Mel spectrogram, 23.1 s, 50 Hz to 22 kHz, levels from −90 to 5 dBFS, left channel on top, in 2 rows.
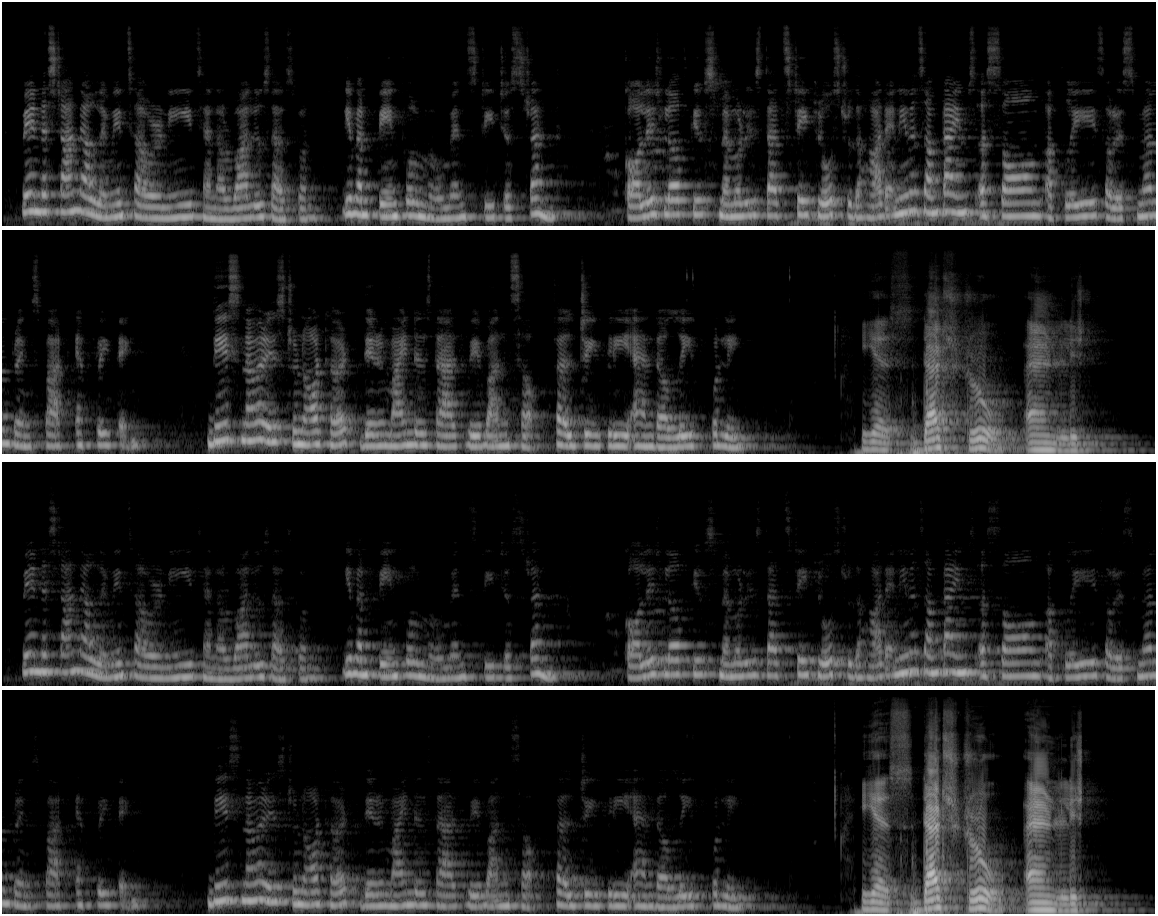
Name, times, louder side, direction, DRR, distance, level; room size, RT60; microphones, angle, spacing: voice 1, 0.2-5.5 6.2-12.9 13.6-19.0, left 3 dB, 50° left, 0.4 m, -35 dB
voice 2, 20.1-22.3, right 4 dB, 50° right, 0.5 m, -30 dB
12.5 x 9.4 x 9.8 m
head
